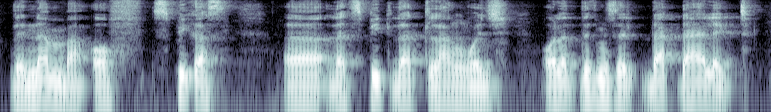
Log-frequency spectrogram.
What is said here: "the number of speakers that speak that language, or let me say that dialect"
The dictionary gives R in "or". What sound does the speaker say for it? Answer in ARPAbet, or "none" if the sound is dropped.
L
